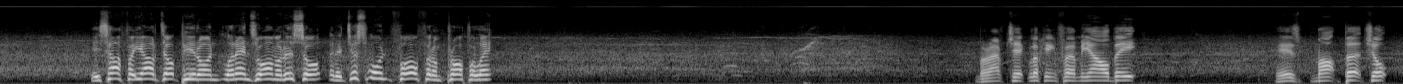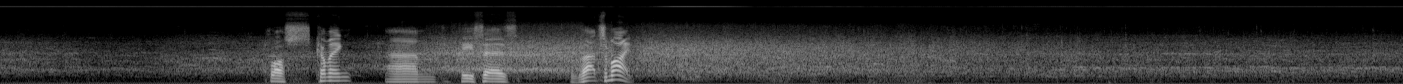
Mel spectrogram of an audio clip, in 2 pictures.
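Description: A large stadium crowd murmurs and roars steadily, swelling for a while before easing off.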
